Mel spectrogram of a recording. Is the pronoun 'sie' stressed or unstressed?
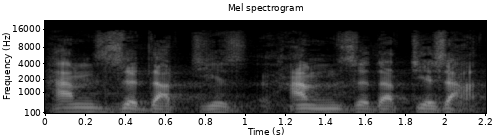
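unstressed. The pronoun is unstressed and reduced. The question is asked plainly about the addressed people. "Wenn es unbetont ist"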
